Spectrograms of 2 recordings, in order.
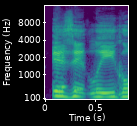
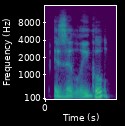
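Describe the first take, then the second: First: It is asked in an angry, mad way. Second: It is asked with genuine curiosity.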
